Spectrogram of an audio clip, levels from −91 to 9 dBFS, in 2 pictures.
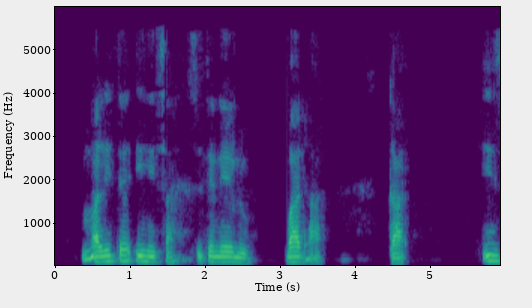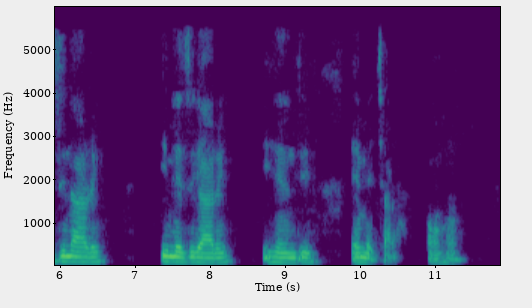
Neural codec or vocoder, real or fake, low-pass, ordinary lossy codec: none; real; 5.4 kHz; AAC, 24 kbps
